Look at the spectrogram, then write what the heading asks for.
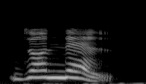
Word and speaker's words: Donnell: would set it right Darnell Accent on the last syllable and Saint Claire our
